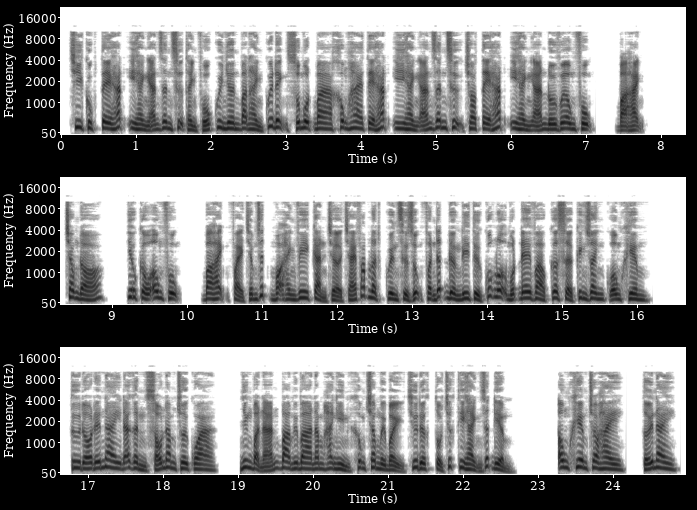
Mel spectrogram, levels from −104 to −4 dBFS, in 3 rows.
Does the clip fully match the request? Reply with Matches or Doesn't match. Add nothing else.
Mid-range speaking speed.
Matches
